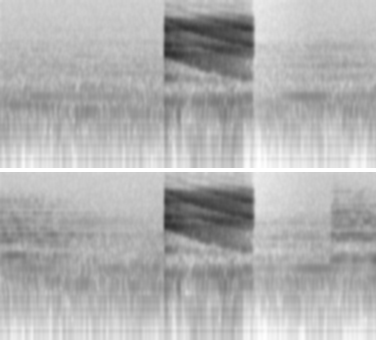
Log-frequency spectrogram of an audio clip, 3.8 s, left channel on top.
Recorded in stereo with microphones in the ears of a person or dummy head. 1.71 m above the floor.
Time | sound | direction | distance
1.6 | a fire alarm | 5° left (ahead or behind) | ?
